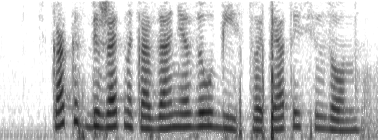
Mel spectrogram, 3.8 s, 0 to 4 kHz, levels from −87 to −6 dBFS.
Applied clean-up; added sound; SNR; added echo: none; none; none; none.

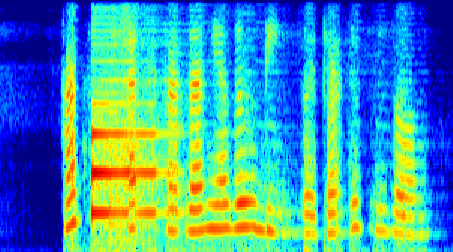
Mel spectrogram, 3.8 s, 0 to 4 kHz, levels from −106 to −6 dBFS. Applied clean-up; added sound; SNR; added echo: neural separator model SepFormer WHAMR!.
